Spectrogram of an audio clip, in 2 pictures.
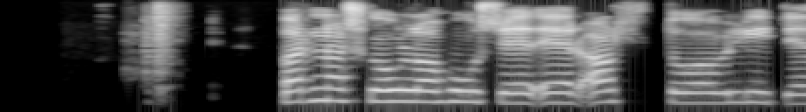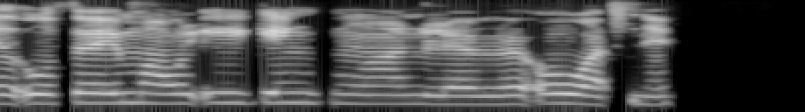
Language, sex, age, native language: Icelandic, female, 11, Icelandic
